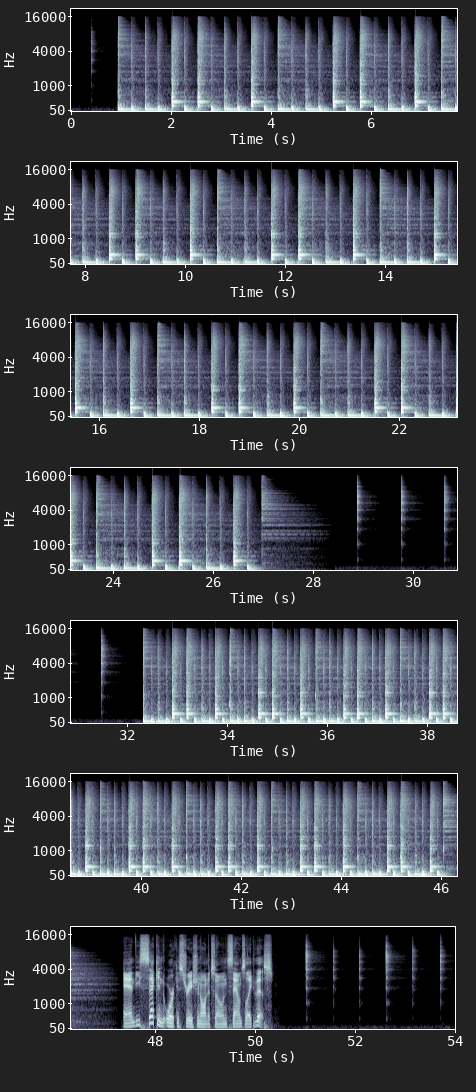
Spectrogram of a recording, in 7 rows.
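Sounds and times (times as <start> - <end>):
drum kit playing: 1.0 - 27.2, 32.4 - 46.4, 47.4 - 50.3.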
